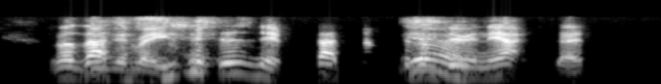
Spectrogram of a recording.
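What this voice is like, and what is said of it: Usual voice. Nothing is said of it.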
